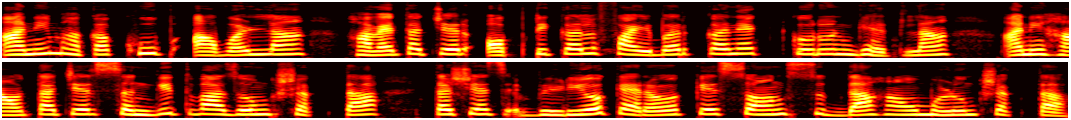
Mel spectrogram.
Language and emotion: Goan Konkani, neutral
